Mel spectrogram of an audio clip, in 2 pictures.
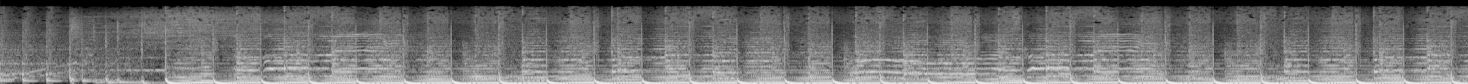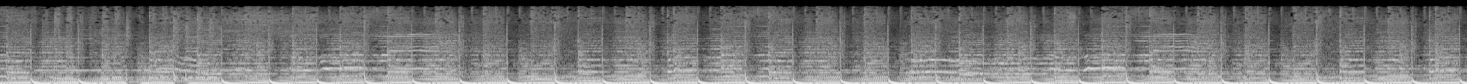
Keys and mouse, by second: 3.9 g, 14.6-22.0 drag, 22.0 g.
